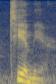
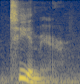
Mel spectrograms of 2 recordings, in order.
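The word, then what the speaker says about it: Tihomir: h o m i r h h-o-m-i-r t-i-h-o-m-i-r teomir t-homir t-ho-mir i spelled tears pronounced teomir okay but written t homer siv sieve s-i-v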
